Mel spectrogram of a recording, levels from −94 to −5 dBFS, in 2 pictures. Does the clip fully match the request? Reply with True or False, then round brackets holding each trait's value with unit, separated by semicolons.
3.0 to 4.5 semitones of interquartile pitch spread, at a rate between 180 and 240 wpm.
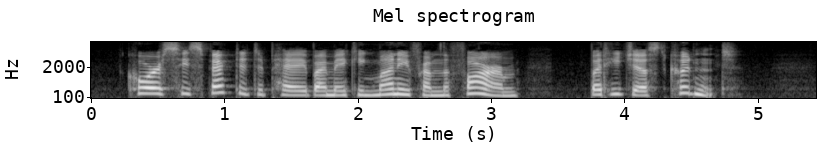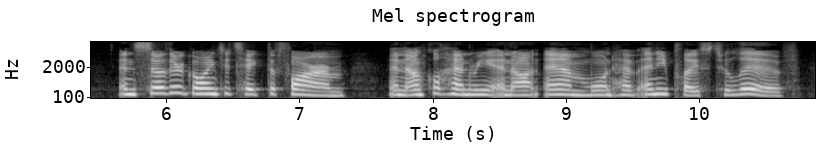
True (3.8 semitones; 195 wpm)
